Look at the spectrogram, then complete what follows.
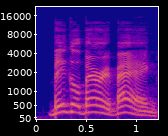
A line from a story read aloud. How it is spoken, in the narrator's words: shouted at the top of her lungs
